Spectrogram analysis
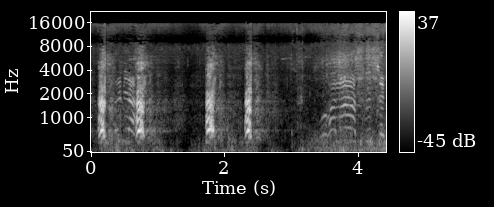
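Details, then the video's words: German Shepherd in IGP competition training; four sharp barks in two pairs, followed by a person speaking. "Entrenamiento PASTOR ALEMAN de competición IGP"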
